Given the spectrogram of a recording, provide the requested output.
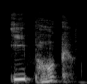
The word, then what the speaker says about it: epoch: is watches batches but if the ch ending is pronounced with a k sound you just add a solitary s so that batch becomes batches but epoch becomes epochs yeah monarch becomes monarchs stomach becomes stomachs i love it i just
